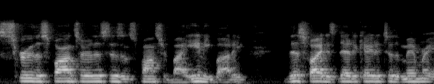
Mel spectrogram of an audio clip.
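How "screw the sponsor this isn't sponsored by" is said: usual speaking voice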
